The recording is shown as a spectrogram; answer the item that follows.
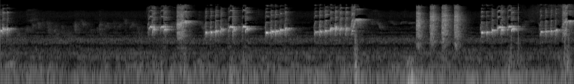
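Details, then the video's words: Greater green leafbird of the loud kebo type, a former contest bird, after a quiet start pours out repeated bouts of rising whistles and rough buzzy notes, with harsh rasps midway. "cucak ijo kebo(ex prestasi punya sibos)volume badak asli nusuk kuping"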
